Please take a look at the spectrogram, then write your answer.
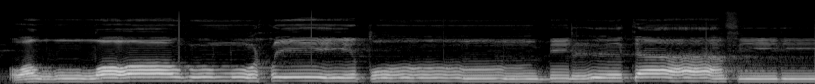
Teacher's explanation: Ha sound from the middle of the throat, powerful mouth.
